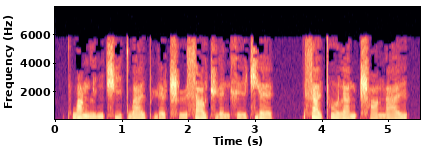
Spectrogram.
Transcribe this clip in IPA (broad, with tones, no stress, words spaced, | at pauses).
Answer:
kʰwɑ˥˨ŋli˨˩ŋt͡ɕʰi˥˨ t̪wa˨˦ɪ̯ pʰɥɛ˨˩ʈ͡ʂʰɻ̩˨˦ sɑ˦ʊ̯t͡ɕɥɛ˨˩nxe˨˦ɪ̯t͡ɕjɛ˥˨ | sa˥˨ɪ̯t̪ʰɤ˥˨la˨˦n ʈ͡ʂʰɑ˨˩ŋ a˨˦ɪ̯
